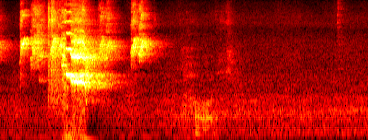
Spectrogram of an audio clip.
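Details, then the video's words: Indoors, a bored blue-and-gold macaw, seemingly telling a sun conure and a parrotlet to stop it, gives loud, harsh screeching squawks in quick bursts for two seconds, then quiet room sound and a faint voice. "making a lot of noise when bored"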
